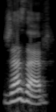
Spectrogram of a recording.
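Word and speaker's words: جزر: It's pronounced jazar and means carrot.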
